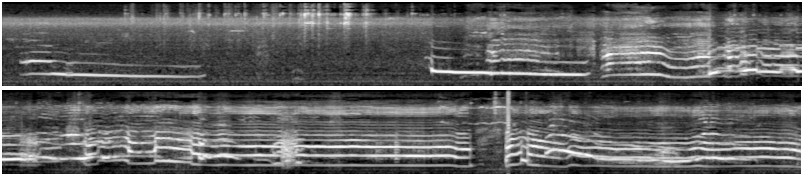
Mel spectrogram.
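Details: Two pet dogs howling together, an old whippet-labrador mix with possible beagle or hound and his younger companion, the younger one higher-pitched. A long, falling solo howl comes first, then after a pause the two join in with overlapping, wavering, sustained howls.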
